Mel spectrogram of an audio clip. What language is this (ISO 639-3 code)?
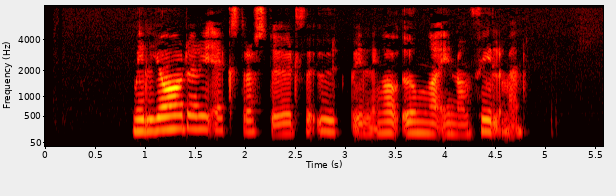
swe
